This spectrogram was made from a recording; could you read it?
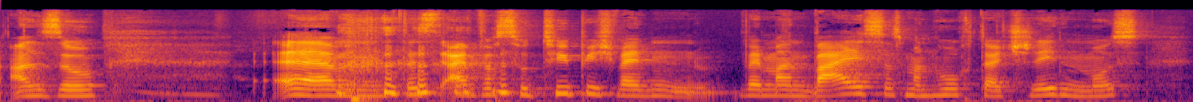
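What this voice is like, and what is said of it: Swiss German accent in Standard German. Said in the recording (German): “meine Gesprächspartnerin, die deren Akzent schlägt meine nämlich um Welten ... charmanten Akzent ... so typisch schweizerisch”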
